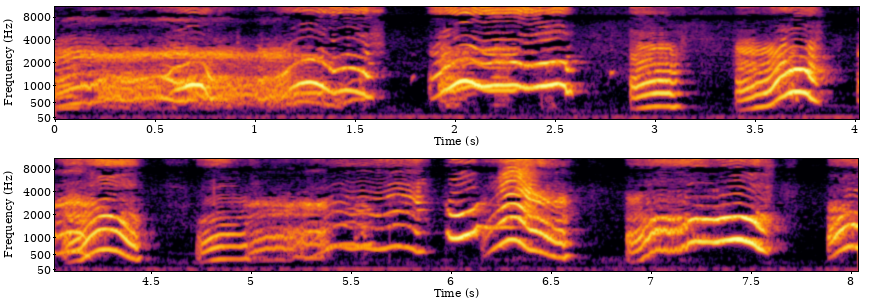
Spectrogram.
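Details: Newborn Labrador Retriever puppies nursing on their mother, giving high, squealing whimpers with arched, rising-and-falling tones, several short cries in quick succession over eight seconds, with brief quiet gaps between them.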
